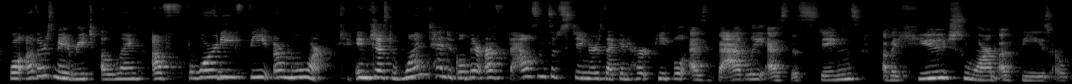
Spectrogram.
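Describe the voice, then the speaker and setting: A woman teacher reading a nature book aloud to children, enunciating clearly and expressively and putting questions to her young listeners. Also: sits high, a bit bright. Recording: echoey, roomy sound.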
